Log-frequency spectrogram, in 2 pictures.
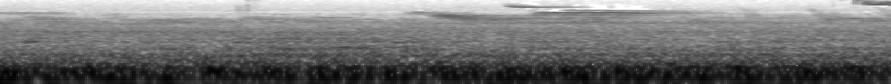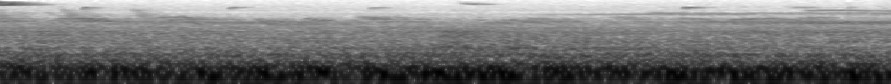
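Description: Small birds giving a few short, high chirps and brief gliding calls, over a steady low rumble of outdoor background noise and a continuous high, thin tone.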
